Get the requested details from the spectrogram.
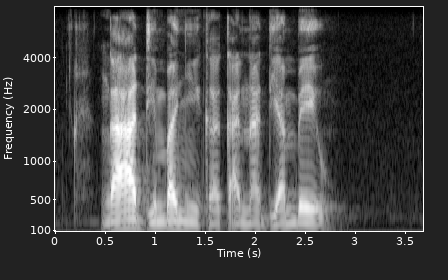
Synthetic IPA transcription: ŋɡaɦadimbaɲikʼakʼa̰nadiambeːu

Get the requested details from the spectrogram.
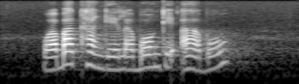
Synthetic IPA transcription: waɓakʰaŋɡʱɛlaɓɔŋkʼɛʔaːɓɔ

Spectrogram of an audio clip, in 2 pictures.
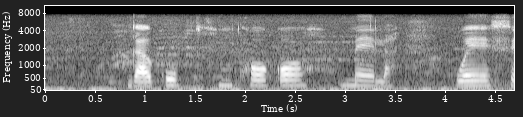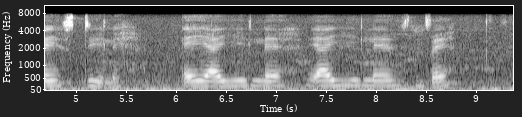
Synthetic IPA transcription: ŋɡʱakʼum̩pʰɔkʼɔ | mɛla | wɛfestʼilɛ | jajilɛnd͡zʱɛ

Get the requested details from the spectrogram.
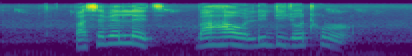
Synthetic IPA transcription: b̥asebel̩let͡sʼi̥ | baɦaʊlɪdid͡ʒɔtʰʊlɔ̰

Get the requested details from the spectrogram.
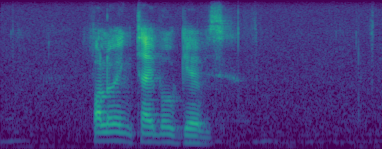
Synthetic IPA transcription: fɔloɪ̃ŋtʰeɪbəlɡɪvz̥

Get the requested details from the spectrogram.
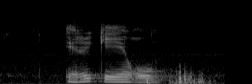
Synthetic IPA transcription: ɪrɪkʼɪɣʊ

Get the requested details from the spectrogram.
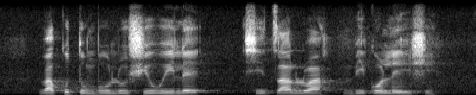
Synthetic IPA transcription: βakutumbuluʃiwilɛ | ʃit͡salwambikɔleːʃi

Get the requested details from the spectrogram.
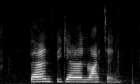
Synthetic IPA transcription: b̥æ̃ndzbiɡæ̃nɹaɪtʰɪ̰̃ŋ

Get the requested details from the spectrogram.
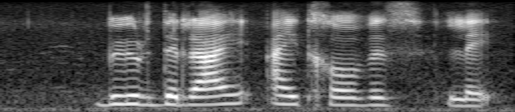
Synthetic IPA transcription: byːrdəɾɛjʔœɥtχɑːvəslɛt

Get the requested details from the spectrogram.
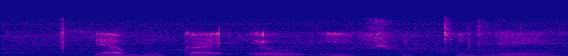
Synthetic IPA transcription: jabukʼaʔɪʊʔitʰutʼiːleːŋ̩

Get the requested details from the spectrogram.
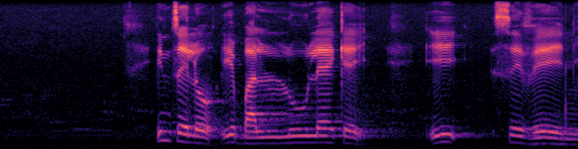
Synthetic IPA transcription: int͡sʼɛlɔjibalulɛk̬ʼɛ | isɛveːni

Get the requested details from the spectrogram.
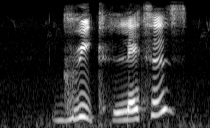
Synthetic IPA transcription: ɡɹikʰlɛtʰəz

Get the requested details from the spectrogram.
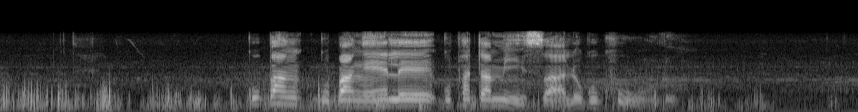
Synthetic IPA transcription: k̬uɓaŋɛlɛk̬upʰatʰamisalok̬ukʰuːlṵ

